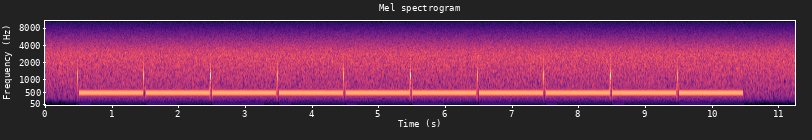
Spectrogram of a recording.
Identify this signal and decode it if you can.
Radio time signal (WWVH, Hawaii), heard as ticks, one a second, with radio static.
